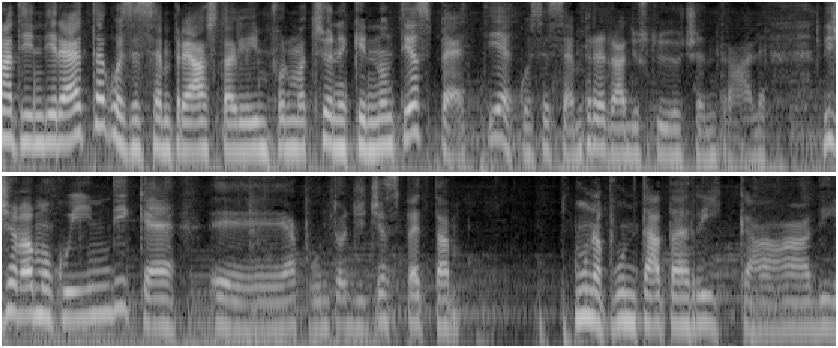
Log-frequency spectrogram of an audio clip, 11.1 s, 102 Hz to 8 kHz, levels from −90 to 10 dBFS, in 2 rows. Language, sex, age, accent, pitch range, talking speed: Italian, female, 30-49, native, 145-180 Hz, 160 wpm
